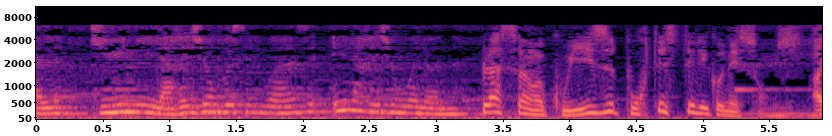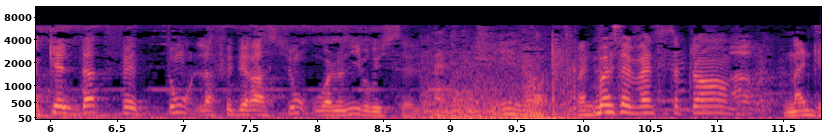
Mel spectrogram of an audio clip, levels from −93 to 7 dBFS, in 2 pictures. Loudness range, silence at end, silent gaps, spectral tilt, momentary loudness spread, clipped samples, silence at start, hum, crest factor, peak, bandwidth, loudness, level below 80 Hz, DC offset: 3 LU; 0 s; none; -6 dB/octave; 8 LU; under 0.1%; 0 s; none; 16 dB; -8 dBFS; 6.6 kHz; -25 LUFS; -36 dBFS; under 0.1%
